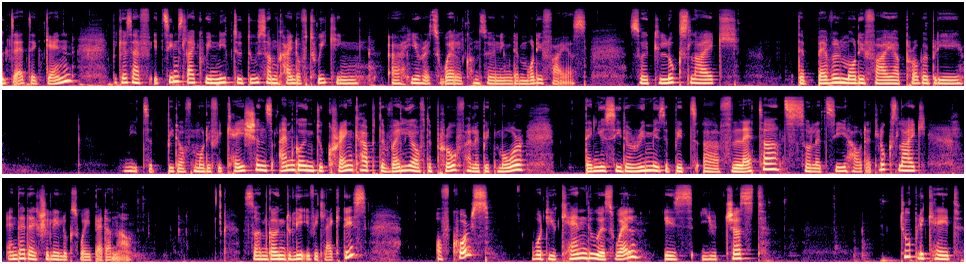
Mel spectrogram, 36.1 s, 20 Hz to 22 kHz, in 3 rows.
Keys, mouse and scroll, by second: 0.1 scroll up 3, 0.6 shift+middle click, 1.1 scroll up 4, 1.6 shift+middle click, 2.3-2.7 scroll up 2, 2.9 shift+middle click, 4.0 click, 5.8 click, 9.1 click, 11.5 click, 21.7 scroll down 10, 21.7 z, 25.8 click, 26.3 scroll down 2, 30.9 z, 33.6 b, 35.8 shift+d.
